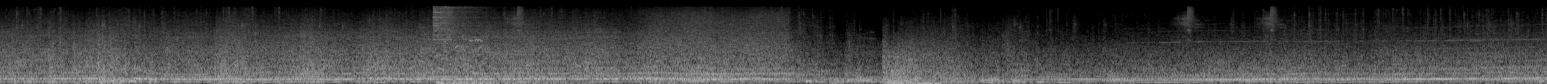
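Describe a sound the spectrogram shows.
A racing engine roars steadily, its pitch rising and falling with the gears.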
